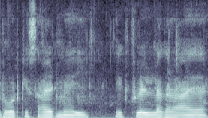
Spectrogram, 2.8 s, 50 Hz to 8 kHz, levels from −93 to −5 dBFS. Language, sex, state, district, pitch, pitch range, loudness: Hindi, male, Jharkhand, Deoghar, 135 Hz, 130-135 Hz, -16 LUFS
